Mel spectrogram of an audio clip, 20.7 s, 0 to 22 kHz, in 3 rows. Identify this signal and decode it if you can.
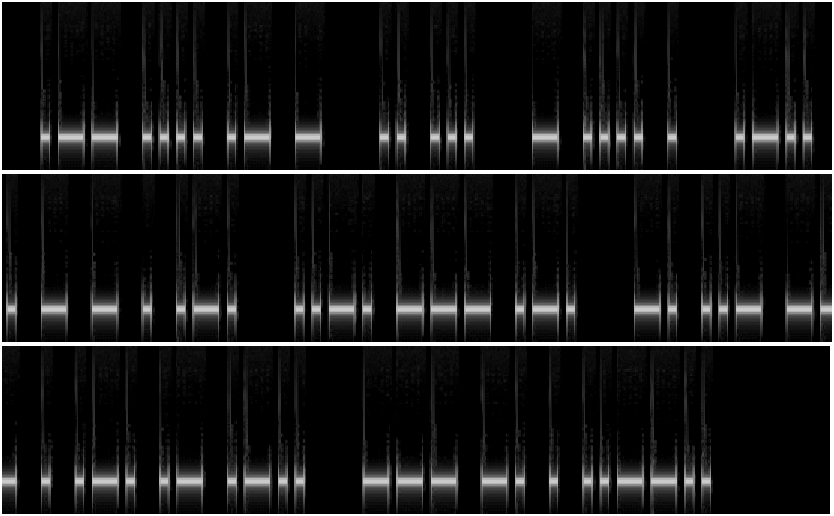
Morse code, heard as a keyed tone, about 17 wpm, 700 Hz. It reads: WHAT IS THE LETTER FOR NUMERAL ONE?
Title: Sentences from Top 1000 Words - Review Part 2 - 17wpm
